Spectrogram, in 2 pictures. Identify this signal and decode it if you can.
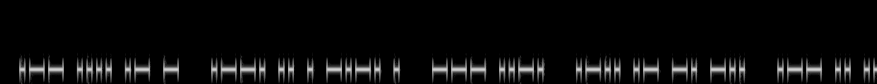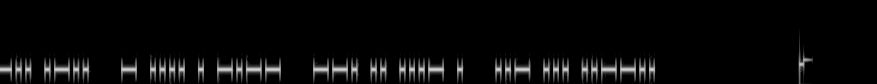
Morse code, heard as a keyed tone, about 25 wpm, 700 Hz. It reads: WHAT PIECE OF LAND WILL THEY GIVE US?
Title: Sentences from Top 1000 Words - Review Part 2 - 25wpm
